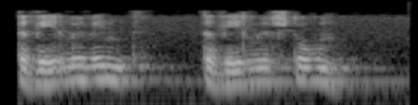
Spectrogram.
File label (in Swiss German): "wirwelwind", alsace; meteo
